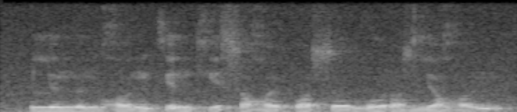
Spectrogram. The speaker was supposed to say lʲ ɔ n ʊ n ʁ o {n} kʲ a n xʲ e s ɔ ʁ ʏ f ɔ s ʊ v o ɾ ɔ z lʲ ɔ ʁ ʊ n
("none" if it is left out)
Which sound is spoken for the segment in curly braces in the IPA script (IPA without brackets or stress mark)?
n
